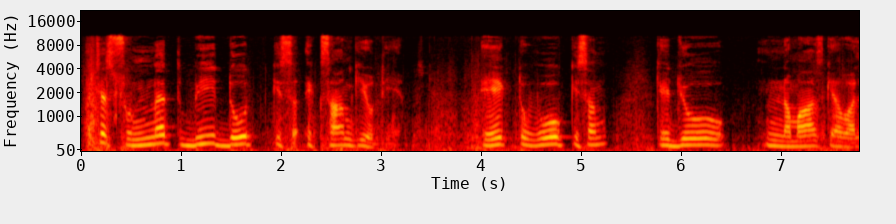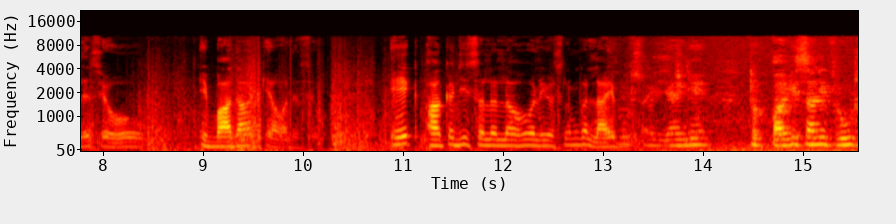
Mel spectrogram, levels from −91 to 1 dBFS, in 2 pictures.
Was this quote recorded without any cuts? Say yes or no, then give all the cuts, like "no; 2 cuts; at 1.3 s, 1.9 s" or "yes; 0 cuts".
no; 1 cut; at 13.5 s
